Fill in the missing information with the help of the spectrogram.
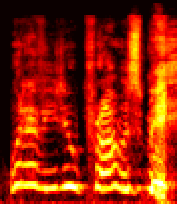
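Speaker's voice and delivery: high, loud pop star impression. Star asking guests for a promise, high imitated voice. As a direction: mimic the star's high-pitched plea. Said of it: "He said".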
